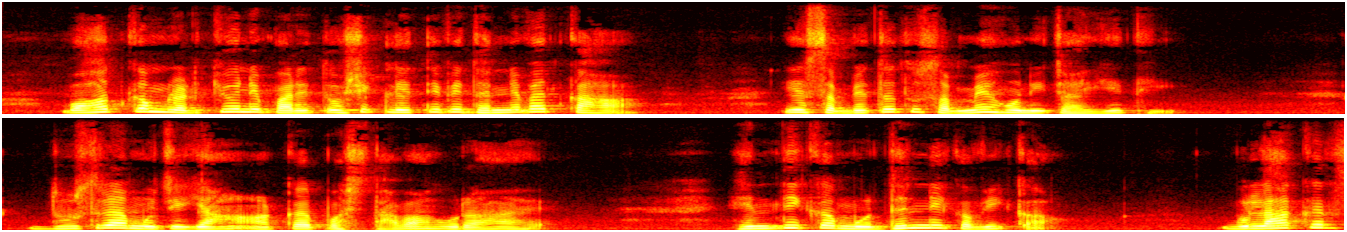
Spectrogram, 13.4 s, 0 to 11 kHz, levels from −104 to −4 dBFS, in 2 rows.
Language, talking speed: Hindi, 140 wpm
